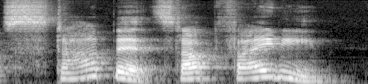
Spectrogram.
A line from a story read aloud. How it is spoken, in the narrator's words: I yelled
